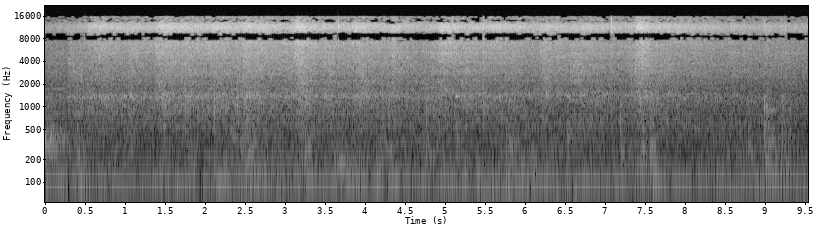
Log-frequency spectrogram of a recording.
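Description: Turmeric sizzles in hot oil in a pan with ginger-garlic paste, a steady hissing fry with faint stirring scrapes, close and continuous, no talking.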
